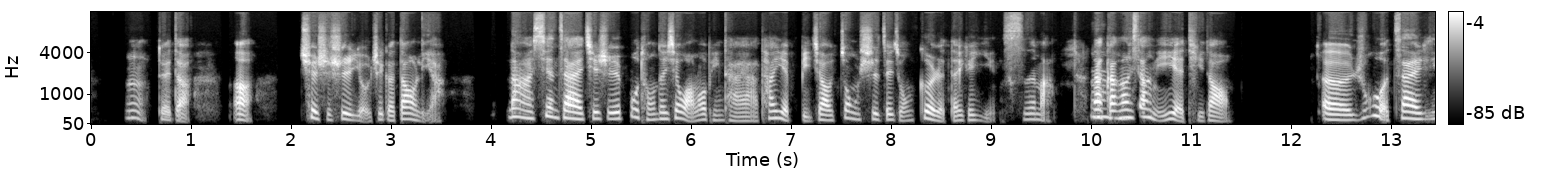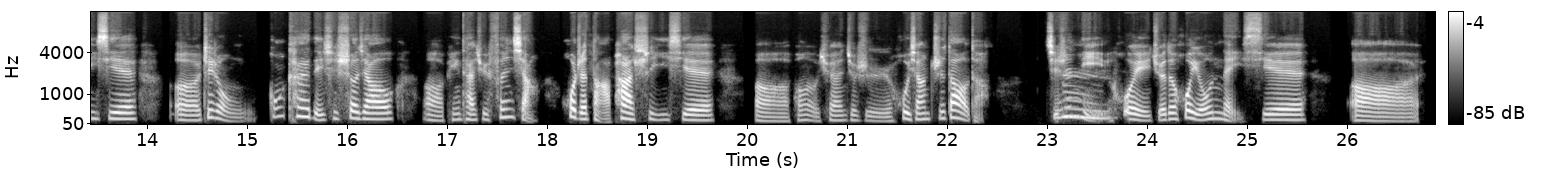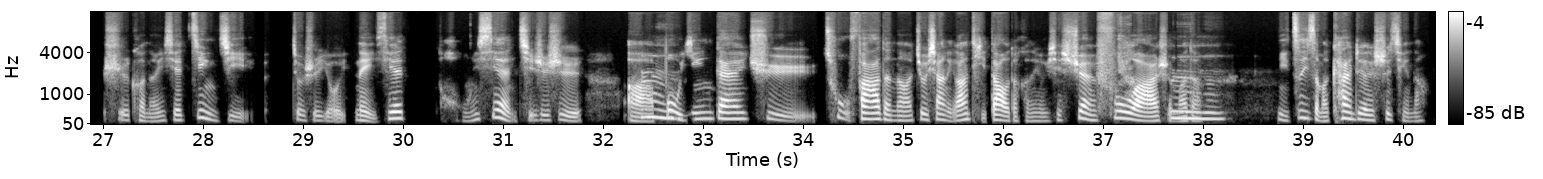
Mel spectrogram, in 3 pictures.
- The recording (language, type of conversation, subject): Chinese, podcast, 如何在网上既保持真诚又不过度暴露自己？
- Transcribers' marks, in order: none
